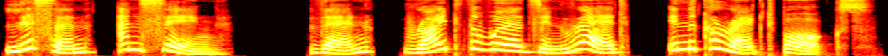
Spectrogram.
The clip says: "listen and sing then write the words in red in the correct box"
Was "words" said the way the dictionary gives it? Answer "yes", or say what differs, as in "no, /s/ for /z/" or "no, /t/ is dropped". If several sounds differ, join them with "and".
yes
